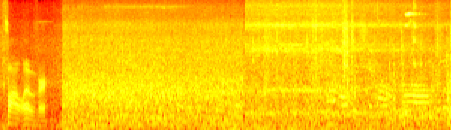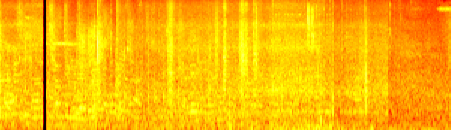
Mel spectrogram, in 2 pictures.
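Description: Traffic and a bus rumble along a busy street outdoors.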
